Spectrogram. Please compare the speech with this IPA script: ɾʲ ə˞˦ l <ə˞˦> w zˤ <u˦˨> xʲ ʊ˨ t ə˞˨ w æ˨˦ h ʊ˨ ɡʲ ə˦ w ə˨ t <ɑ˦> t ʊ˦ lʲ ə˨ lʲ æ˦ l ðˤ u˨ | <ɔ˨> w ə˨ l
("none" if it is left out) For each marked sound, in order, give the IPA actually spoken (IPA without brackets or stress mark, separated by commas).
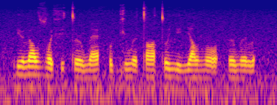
ə˞˦, u˨, ɑ˦, ə˨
